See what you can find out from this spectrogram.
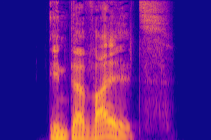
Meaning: genitive singular of Intervall
- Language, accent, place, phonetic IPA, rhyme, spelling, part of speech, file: German, Germany, Berlin, [ɪntɐˈvals], -als, Intervalls, noun, De-Intervalls.ogg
